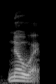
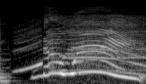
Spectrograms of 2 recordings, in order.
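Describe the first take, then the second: First: It sounds like a firm refusal. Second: It sounds pleasantly surprised. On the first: The speaker refuses. "No, I refuse" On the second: The news is surprising. "Oh my God, I'm surprised to hear this news"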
